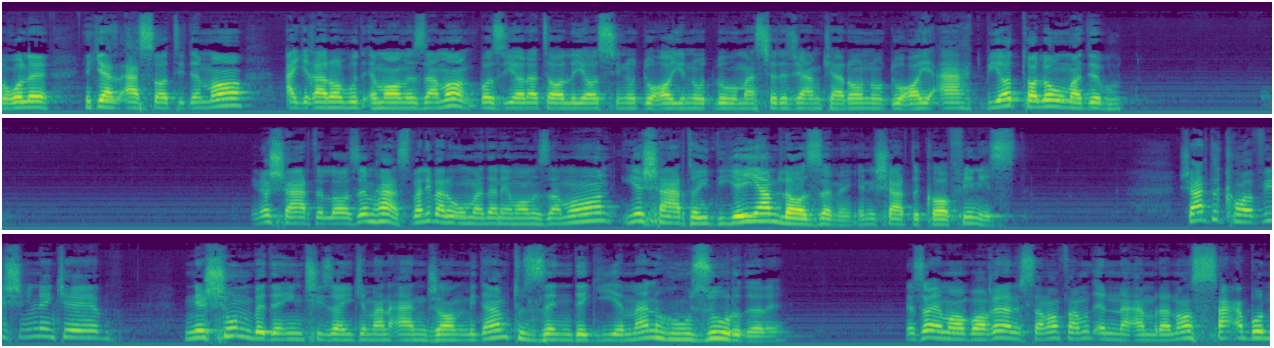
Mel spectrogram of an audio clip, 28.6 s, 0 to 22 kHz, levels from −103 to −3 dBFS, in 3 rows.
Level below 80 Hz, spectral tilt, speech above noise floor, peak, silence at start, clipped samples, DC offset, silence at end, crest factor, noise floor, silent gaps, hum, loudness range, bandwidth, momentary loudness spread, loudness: -62 dBFS; -4 dB/octave; 40 dB; -2 dBFS; 0 s; under 0.1%; under 0.1%; 0 s; 20 dB; -62 dBFS; none; none; 6 LU; 16 kHz; 10 LU; -23 LUFS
